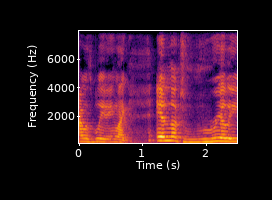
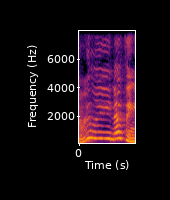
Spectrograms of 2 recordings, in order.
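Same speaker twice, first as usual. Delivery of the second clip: squeaky high, mock disbelief at her new man; high incredulous quote; 12 semitones higher than usual. Recapping the show, mimicking Chloe's high disbelief. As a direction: pitch way up: really, nothing?. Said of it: "And she was like".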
